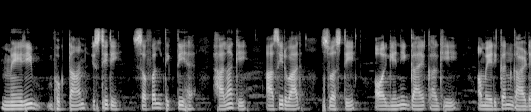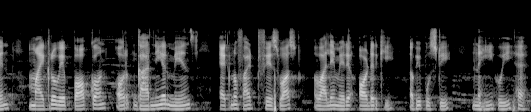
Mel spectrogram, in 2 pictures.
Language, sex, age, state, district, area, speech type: Hindi, male, 18-30, Uttar Pradesh, Sonbhadra, rural, read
